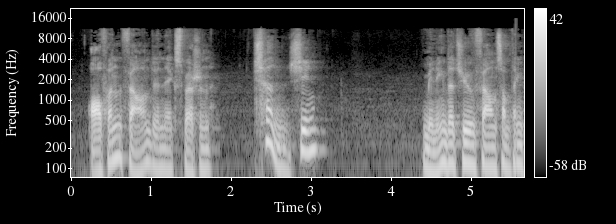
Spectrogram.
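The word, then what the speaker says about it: 称心: Now we come to the second pronunciation, often found in the expression 称心, meaning that you've found something to be quite satisfactory, just what you were wishing for.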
